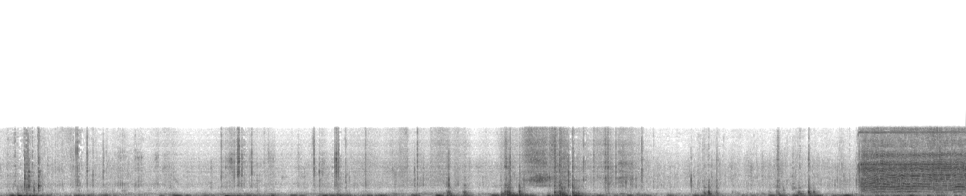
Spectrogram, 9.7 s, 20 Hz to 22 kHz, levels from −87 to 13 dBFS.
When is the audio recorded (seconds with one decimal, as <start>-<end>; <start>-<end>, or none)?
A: 0.0-1.5; 6.4-9.7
